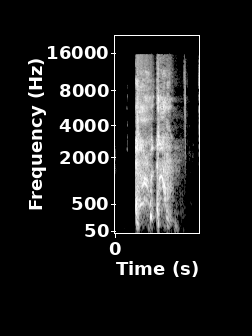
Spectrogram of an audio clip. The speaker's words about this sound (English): I hate when I don't get to the mute button. I hate it because nobody wants to hear me cough.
